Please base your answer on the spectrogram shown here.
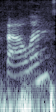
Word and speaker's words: Falynn: My name is Falynn. For those of you who are wondering, it's pronounced like Jimmy Fallon, but minus the Jimmy, just Fallon.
